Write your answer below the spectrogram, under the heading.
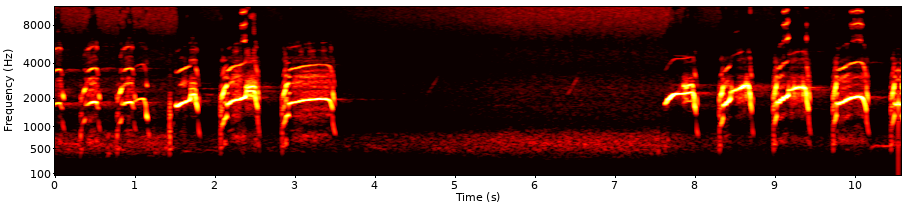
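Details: White-tailed eagles at a nest in Latvia, 2 August 2020 around midday, screaming during a carp delivery and fights. Loud, harsh, harmonic yelps come in bursts, then a quiet gap before more rising, strained cries.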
